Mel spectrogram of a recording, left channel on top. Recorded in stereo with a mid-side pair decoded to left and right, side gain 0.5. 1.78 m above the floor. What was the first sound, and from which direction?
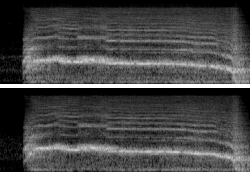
A scream, 70° left.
